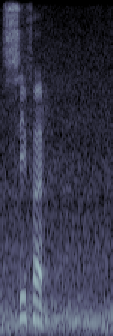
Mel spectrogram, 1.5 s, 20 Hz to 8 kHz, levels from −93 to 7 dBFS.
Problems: constant background noise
